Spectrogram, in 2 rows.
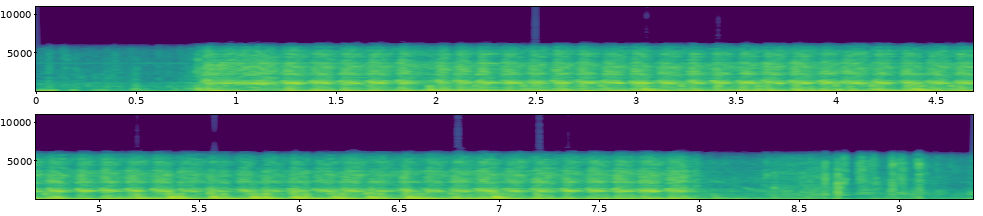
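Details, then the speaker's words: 1995 Nissan Maxima, 210,000 miles, push-button start, cold snowy day, new battery, owner suspects bad sensor: about seven seconds steady cranking near four beats per second without firing; long crank, no start after minutes cranking. "try priming with fuel again man she does not want to crank today"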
